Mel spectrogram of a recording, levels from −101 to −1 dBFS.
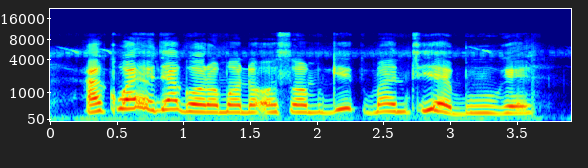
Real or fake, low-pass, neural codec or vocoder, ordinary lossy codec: real; 9.9 kHz; none; none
